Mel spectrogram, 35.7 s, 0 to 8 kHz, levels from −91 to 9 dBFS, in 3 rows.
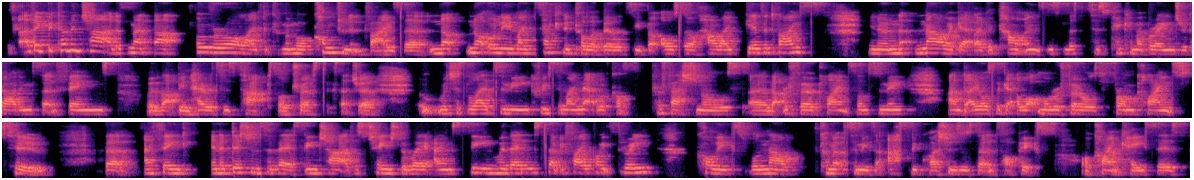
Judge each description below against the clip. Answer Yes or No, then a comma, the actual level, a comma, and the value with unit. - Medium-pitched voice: Yes, medium, 170 Hz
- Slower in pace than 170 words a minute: No, average, 190 wpm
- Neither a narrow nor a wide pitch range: Yes, average, 3.2 semitones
